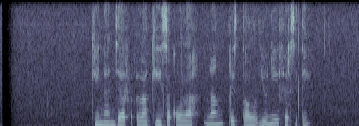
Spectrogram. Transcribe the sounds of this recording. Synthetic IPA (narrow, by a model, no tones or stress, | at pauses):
ɡ̥i̤naɲd͡ʒarlaɡ̥i̤səkolahnaŋb̥ɾist̪ɔljunifɛrsit̪ḭ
